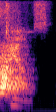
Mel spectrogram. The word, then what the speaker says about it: Kelce: By the way, we're all saying his name wrong. It's Kels. It's Kels. – Kels. – That was like a big thing. He was on a podcast. He's like, my last name's pronounced Kels, but everybody's called me Kelce my whole life, so I just roll with it.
